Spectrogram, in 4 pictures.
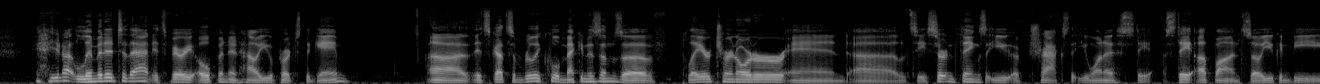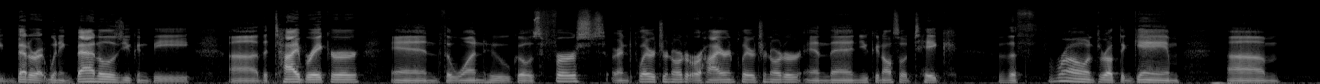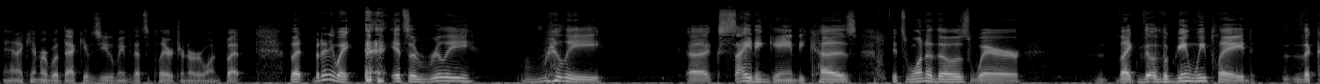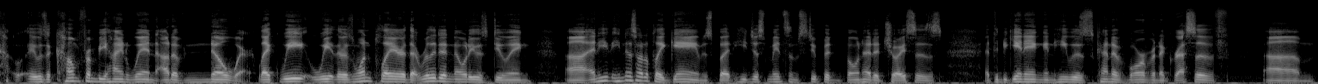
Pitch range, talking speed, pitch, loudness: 90-120 Hz, 205 wpm, 105 Hz, -31 LUFS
